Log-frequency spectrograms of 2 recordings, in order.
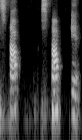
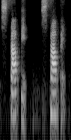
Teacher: you connect p and the i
